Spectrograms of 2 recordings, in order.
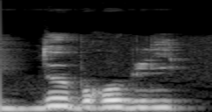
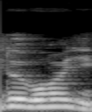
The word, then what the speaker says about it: de Broglie: son nom italien, mais ses contemporains qui le côtoyaient à l'époque on continue à prononcer son nom à l'italienne, donc on ne dit pas De Broglie, on dit bien De Broglie.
